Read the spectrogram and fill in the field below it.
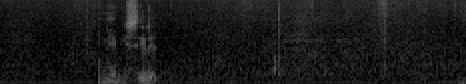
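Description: Footsteps shuffle softly on a carpeted floor.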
